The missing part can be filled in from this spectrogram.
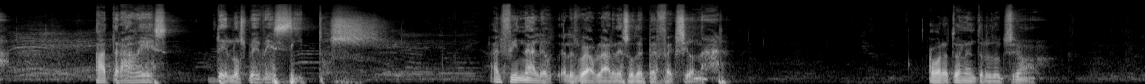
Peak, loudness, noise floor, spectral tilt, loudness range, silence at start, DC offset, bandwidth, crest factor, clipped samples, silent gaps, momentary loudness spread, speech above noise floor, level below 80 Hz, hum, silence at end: -2 dBFS; -20 LUFS; -58 dBFS; -3.5 dB/octave; 5 LU; 0 s; under 0.1%; 19 kHz; 22 dB; under 0.1%; none; 17 LU; 38 dB; -40 dBFS; none; 1 s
